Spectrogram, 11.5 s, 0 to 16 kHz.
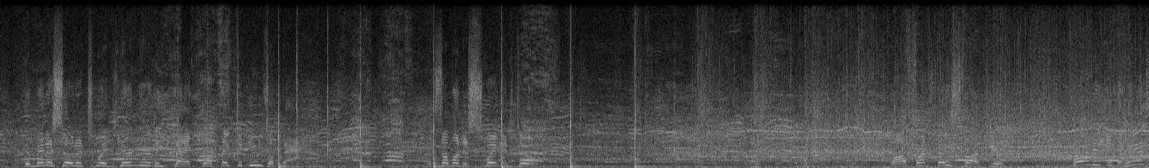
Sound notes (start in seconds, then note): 3.3 hand smacking; 5.7 crowd cheering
